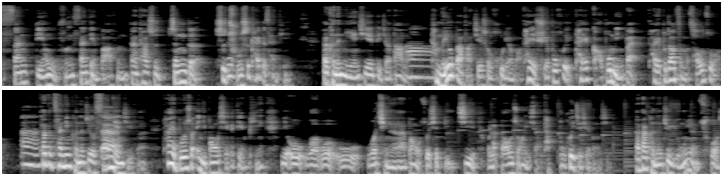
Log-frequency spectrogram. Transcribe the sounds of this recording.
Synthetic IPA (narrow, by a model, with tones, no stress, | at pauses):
sa˥nt̪jɛ˧˥nu˨˩fə˥nsa˥nt̪jɛ˨˩npa˥fə˥nt̪a˥˩nt̪ʰa˥ʂɻ̩˥˩ʈ͡ʂə˥nd̪ə˨ | ʂɻ̩˥˩ʈ͡ʂʰu˧˥ʂɻ̩˥˧kʰa˥ɪd̪ə˨t͡sʰa˥nt̪ʰi˥ŋ | t̪ʰa˥˩kʰɤ˨˩nɤ˧˥ŋni˨˩jɛ˧˥nt͡ɕʰi˥jɛ˧˥pi˨˩t͡ɕjɑ˥˧ʊt̪a˥˩d̪ə̰˩t̪ʰa˥me˧˥ɪjo˨˩ʊpa˥˩nfa˨˩t͡ɕjɛ˥ʂo˥˧ʊxu˥˧ljɛ˥˩nwɑ̰˨˩ŋt̪ʰa˥jɛ˨˩ɕɥɛ˧˥pu˧˥xwe˥˩ɪt̪ʰa˥jɛ˧˥kɑ˨˩ʊpu˥˩mi˧˥ŋpa˧ɪt̪ʰa˥jɛ˨˩pu˥˩ʈ͡ʂɻ̩˥d̪t͡sə˨˩mə˦t͡sʰɑ˥ʊt͡swɔ˥˩ | t̪ʰa˥d̪ə˨t͡sʰnt̪ʰi˥ŋkʰn˧˥t͡ɕjo˥˩ʊo˨˩ʊsa˥nnjɛ˧˥nt͡ɕḭ˨˩fə˥n | t̪ʰa˥jpu˧˥xwwɔ˥e˥˩ni˨˩pɑ˥ŋwɔ˧˥ɕjɛ˨˩ɡə˦t̪jɛ˨˩npʰi˧˥ŋ˧wɔ˧˩wɔ˨˩wɔ˧˩˥wɔ˧˩wɔ˧˥t͡ɕʰi˨˩ŋɻə˧˥nla˧˥ɪpɑ˥ŋwɔ˨˩t͡swɔ˥˧i˥ɕjɛ˥pḭ˨˩t͡ɕi˥˩wɔ˨˩la˧˥ɪpɑ˥ʊʈ͡ʂwɑ˥ŋi˧˥ɕja̰˥˩t̪ʰa˥pu˧˥xwe˥˧ɪʈ͡ʂɤ˥˩ɕjɛ̰˥t̪ʊ̰˥ŋɕi̥˨ | t̪a˥˩nt̪ʰa˥kʰɤ˨˩nɤ˧˥ŋt͡ɕjo˥˩ʊjʊ˧˥ŋɥɛ˨˩nt͡sʰwɔ˥˩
